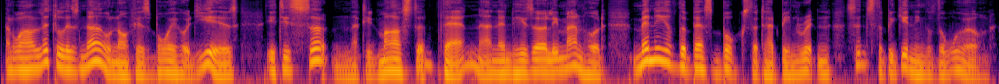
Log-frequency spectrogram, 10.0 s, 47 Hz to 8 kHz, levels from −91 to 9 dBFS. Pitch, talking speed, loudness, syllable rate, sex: 110 Hz, 215 wpm, -19 LUFS, 5.3 syllables/s, male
